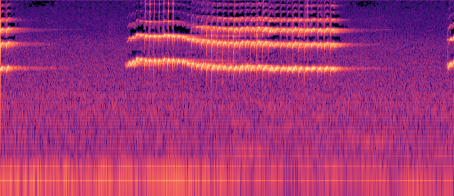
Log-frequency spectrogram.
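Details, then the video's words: Singing cucak cungkok, tembakan type: a faint falling whistle, then a loud warbling whistle held about three seconds and sliding slowly lower, with another phrase starting at the end. "CUNGKO GACOR TEMBAKAN HOT SUPER TEJEM"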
